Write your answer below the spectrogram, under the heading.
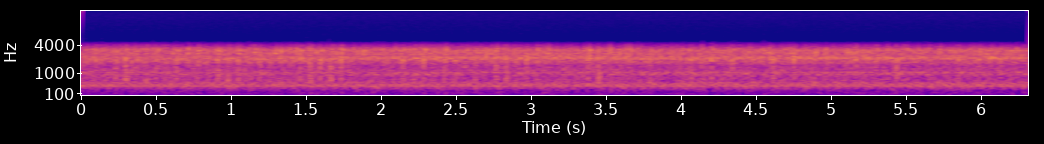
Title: Rover 200 1.4 knocking noise.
